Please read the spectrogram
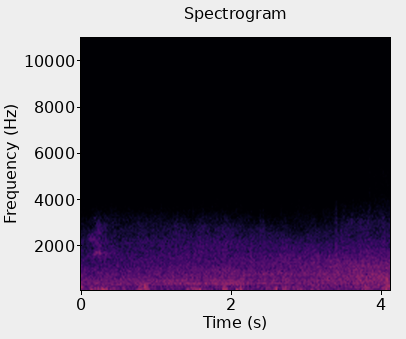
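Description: Road traffic: a car on the multi-lane road, its tyre and engine noise growing slowly louder as it approaches. It is mixed with irregular low buffeting of wind on the phone microphone.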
